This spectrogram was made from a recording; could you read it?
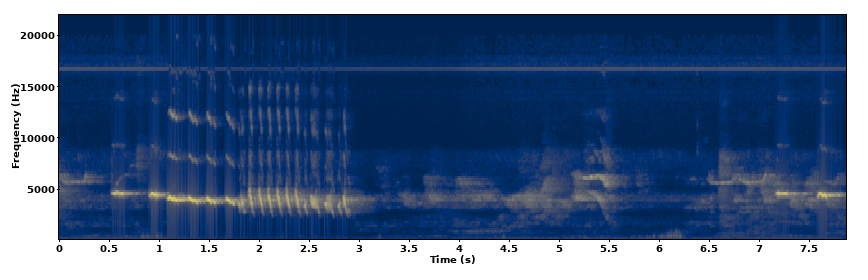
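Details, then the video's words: Lined seedeater singing a lot: thin high whistles slide downward, then a rapid buzzy trill of pulsed notes for about a second, followed by quieter scattered chirps and more drawn-out high whistles near the end, over a faint low hum. "bigodinho cantando muito"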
